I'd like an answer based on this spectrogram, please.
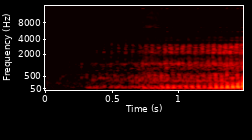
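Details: Guppy, a female Mastiff, asleep and snoring; a single rasping inhaled snore builds steadily in loudness over about a second and a half, low and fluttering.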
